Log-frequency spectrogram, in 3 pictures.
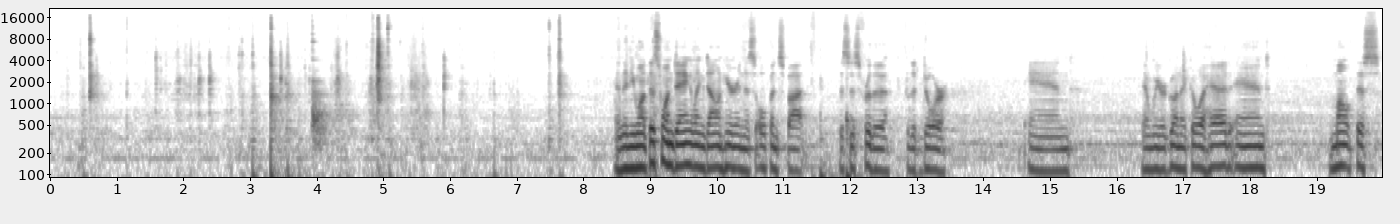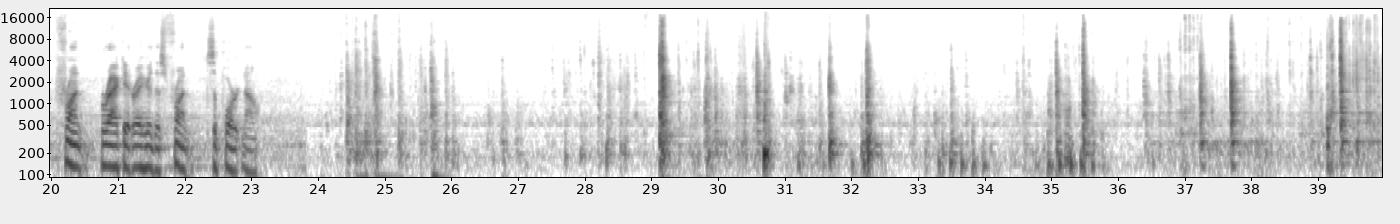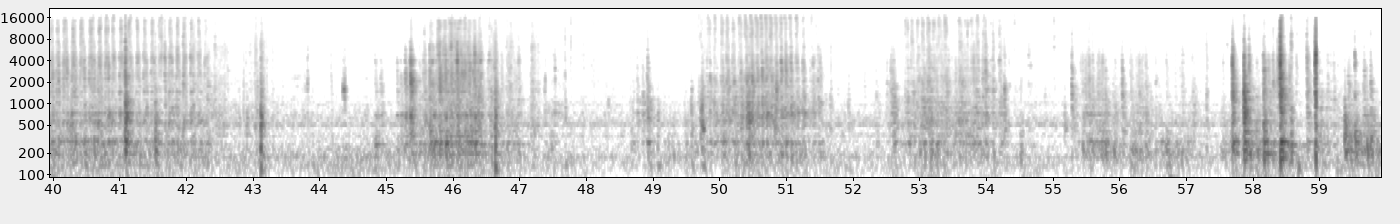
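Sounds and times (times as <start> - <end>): cordless drill driving screws: 6.4 - 23.8.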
